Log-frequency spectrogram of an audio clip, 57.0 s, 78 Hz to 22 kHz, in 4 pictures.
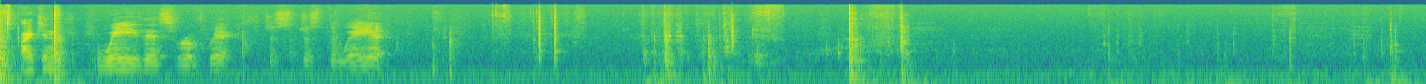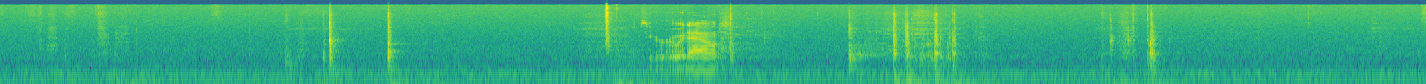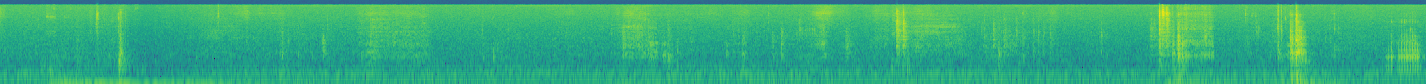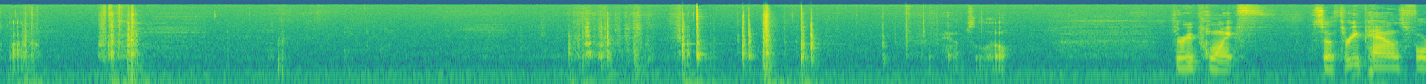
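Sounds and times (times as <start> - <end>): steady low hum: 0.0 - 57.0
plastic housing rubbing and scraping: 48.3 - 50.4.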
